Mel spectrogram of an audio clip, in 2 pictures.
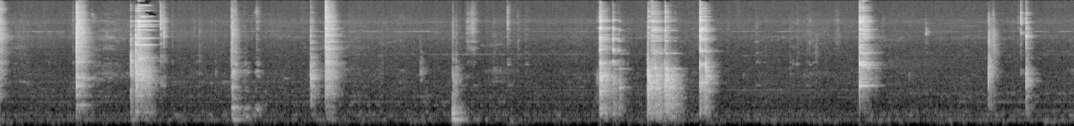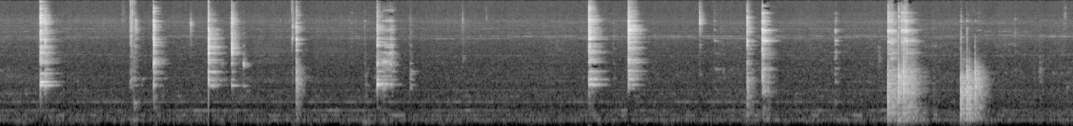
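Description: A metal spoon clinking and scraping against ceramic bowls and a yogurt jar as thick yogurt is scooped and served: scattered short, sharp clinks and knocks, with a few heavier knocks around a third of the way in and near the end.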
